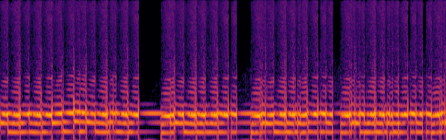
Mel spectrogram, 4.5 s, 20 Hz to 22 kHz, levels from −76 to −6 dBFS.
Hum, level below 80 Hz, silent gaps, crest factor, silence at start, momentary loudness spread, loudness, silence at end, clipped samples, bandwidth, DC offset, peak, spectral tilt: none; -52 dBFS; none; 10 dB; 0 s; 2 LU; -23 LUFS; 0 s; under 0.1%; over 20 kHz; under 0.1%; -12 dBFS; -4 dB/octave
